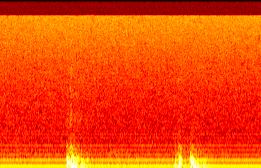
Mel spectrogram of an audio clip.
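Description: Books thud softly as they are set down.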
